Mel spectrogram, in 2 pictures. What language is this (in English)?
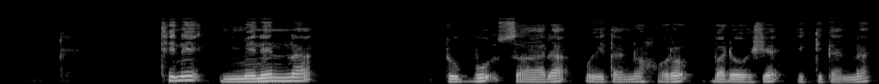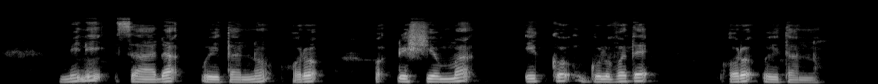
Sidamo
